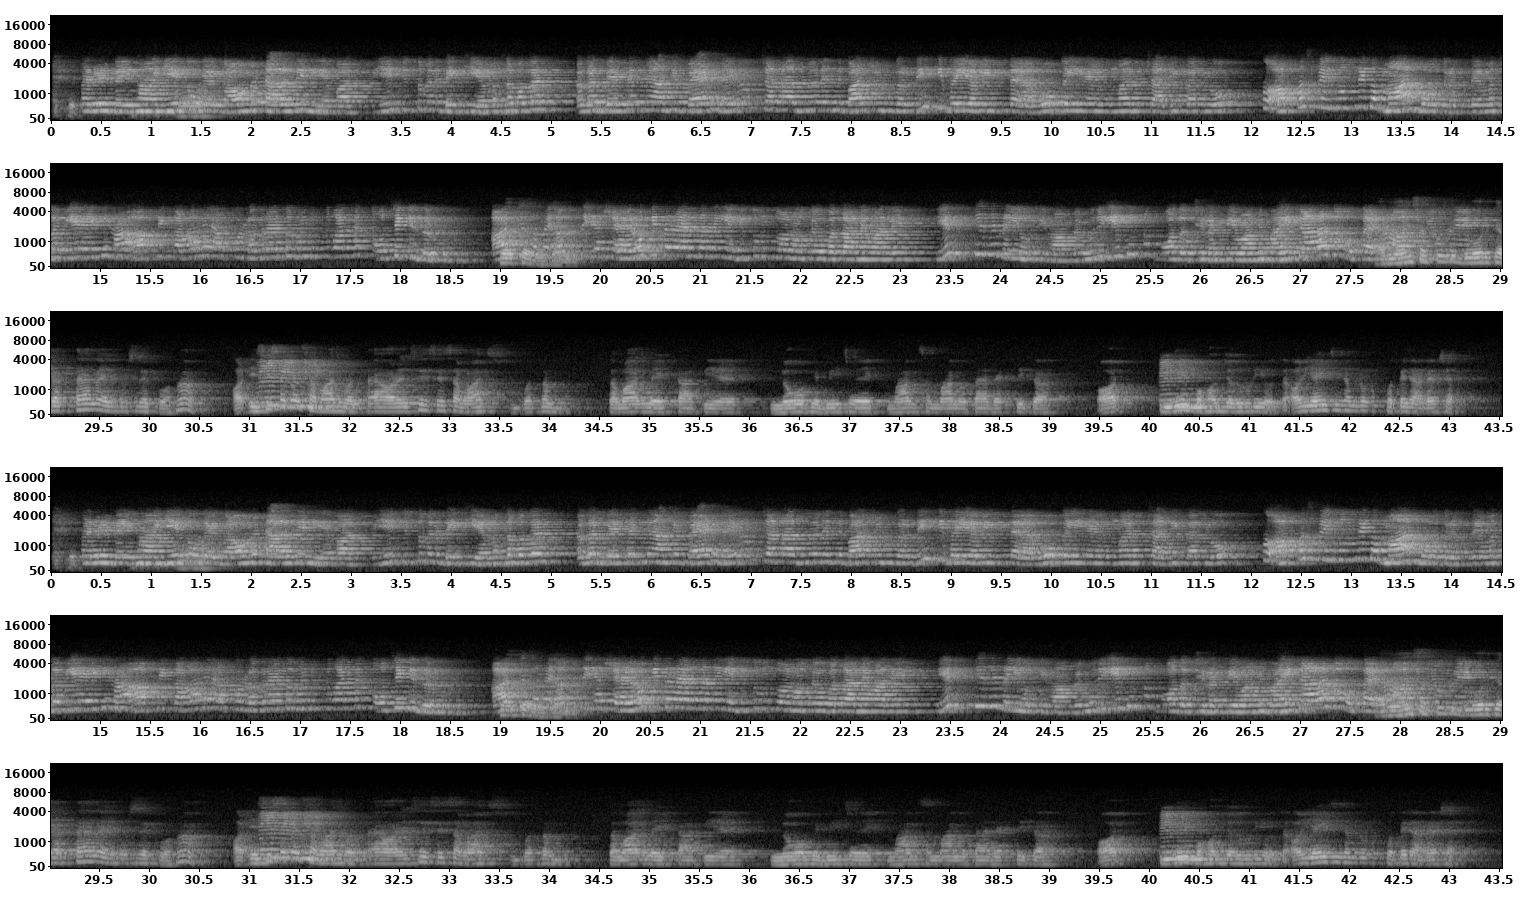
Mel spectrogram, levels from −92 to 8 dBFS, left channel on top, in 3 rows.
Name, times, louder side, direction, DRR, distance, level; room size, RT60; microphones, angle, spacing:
voice 1, 0.3-4.9 5.2-11.7 12.1-18.5 18.9-23.0 23.3-28.7 31.0-31.8 40.1-40.6, left 1 dB, 85° left, -4 dB, 4.4 m, -26 dB
voice 2, 1.2-1.6 19.0-19.8 27.7-30.5 30.8-34.2 34.6-35.9 36.2-39.0 39.5-39.7 40.1-43.0, left 3 dB, 65° left, 4 dB, 0.8 m, -30 dB
14.5 x 9.2 x 5.0 m, 1.1 s
head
